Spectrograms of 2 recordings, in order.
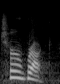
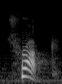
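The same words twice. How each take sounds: First: An extra vowel sounds between the t and r. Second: The t and r blend with no vowel between. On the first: The speaker calls it wrong. "not truck" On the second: The speaker calls it right.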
